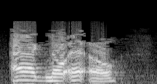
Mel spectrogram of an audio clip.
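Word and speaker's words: agnoeo (ἀγνοέω): You have the A in agnostic, and you pronounce it agnoeo, but actually it's noeo with the negative alpha.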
